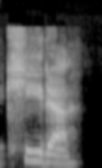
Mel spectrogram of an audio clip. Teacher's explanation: If they don't have the tapped R, maybe they'll notice it and they'll use their D sound and say Kida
